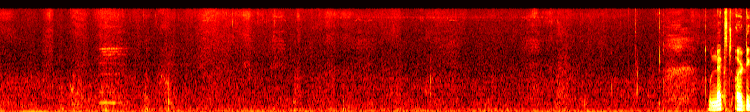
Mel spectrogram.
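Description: Silky fabric rustles softly as it is handled.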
